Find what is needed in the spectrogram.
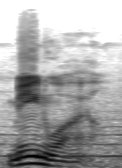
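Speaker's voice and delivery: usual speaking voice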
